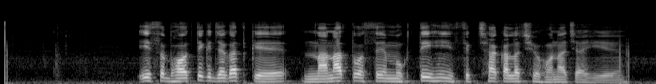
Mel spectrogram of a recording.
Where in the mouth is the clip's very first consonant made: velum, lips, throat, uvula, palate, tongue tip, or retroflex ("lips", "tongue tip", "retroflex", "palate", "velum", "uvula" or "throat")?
tongue tip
